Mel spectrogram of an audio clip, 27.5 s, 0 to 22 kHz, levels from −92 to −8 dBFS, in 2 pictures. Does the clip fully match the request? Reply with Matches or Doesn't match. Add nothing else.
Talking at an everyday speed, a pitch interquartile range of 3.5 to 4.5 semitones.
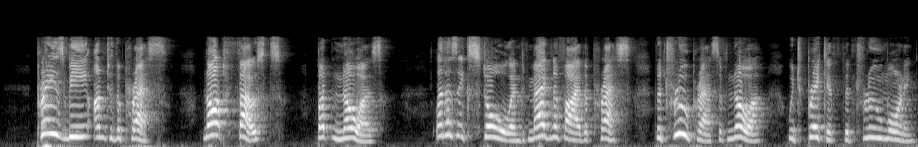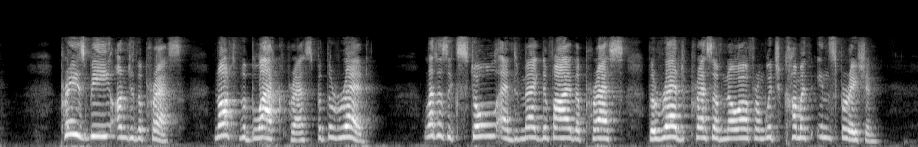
Doesn't match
